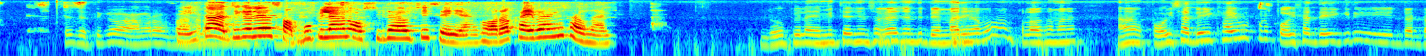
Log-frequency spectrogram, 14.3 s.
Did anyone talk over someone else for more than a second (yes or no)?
yes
